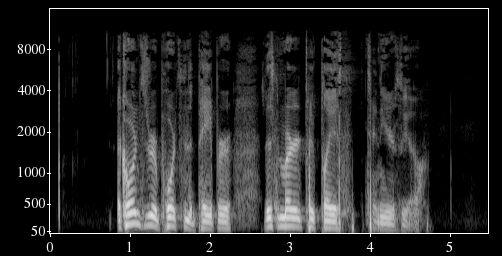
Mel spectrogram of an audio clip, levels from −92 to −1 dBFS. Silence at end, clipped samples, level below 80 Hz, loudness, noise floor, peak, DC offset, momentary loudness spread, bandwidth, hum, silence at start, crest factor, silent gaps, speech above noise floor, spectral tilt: 0.8 s; under 0.1%; -54 dBFS; -22 LUFS; -74 dBFS; -4 dBFS; under 0.1%; 13 LU; 11 kHz; none; 0.85 s; 18 dB; none; 53 dB; -7.5 dB/octave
